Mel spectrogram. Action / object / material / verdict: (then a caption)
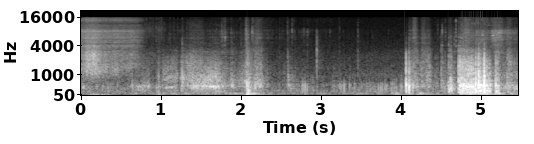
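scrape / inflated latex balloon / latex / none. A small inflated pink pearlescent latex balloon, hollow and air-filled, is held in the hands while long bare nails rub and scratch its surface. The result is soft, irregular scratchy squeaks and rubbing sounds with a midrange pitch, plus a few sharper taps. The clip ends in a louder burst of squeaky friction.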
